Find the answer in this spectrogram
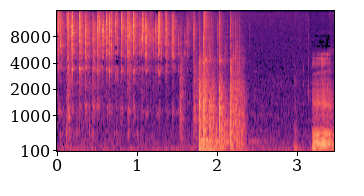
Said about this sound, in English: So yeah, roll your four dice for me there.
